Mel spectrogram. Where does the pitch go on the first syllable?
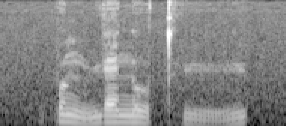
falling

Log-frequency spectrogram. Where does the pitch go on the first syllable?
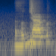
rising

